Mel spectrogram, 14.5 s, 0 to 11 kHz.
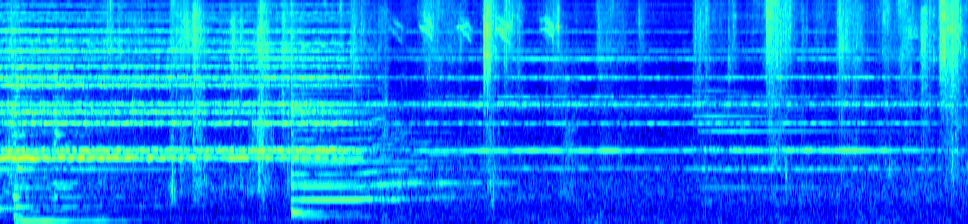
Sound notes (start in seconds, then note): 3.1 leaves crunching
